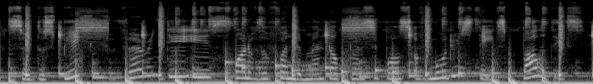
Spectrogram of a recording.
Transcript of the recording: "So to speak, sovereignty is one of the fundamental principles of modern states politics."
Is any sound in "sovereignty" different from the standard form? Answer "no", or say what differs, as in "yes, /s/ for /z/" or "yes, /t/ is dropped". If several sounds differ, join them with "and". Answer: yes, /v/ is dropped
